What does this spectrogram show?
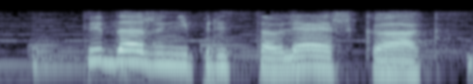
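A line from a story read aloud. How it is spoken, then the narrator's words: Sad speech. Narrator (Russian): грустно произнес я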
